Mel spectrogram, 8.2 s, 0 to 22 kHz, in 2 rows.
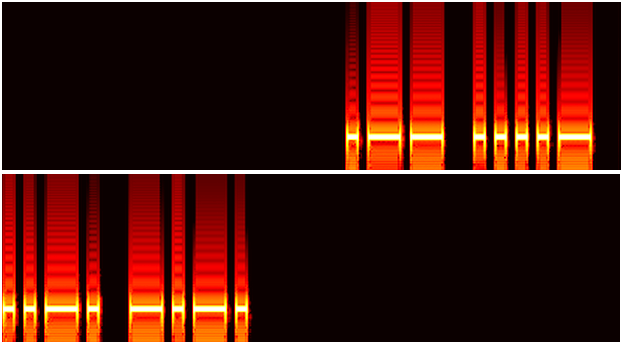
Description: Morse code, heard as a keyed tone, about 17 wpm, 700 Hz. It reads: W4FC
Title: USA Call Signs - 4 Characters - Repeated 2x - 17wpm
